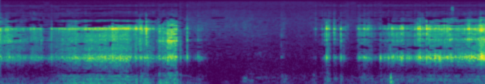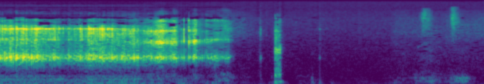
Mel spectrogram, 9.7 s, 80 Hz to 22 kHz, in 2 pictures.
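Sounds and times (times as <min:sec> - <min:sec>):
scratching at the ear with rasping and crunching strokes: 0:00.0 - 0:02.0, 0:03.2 - 0:07.3.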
